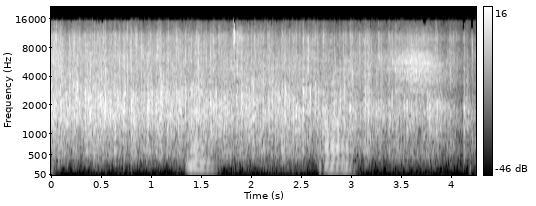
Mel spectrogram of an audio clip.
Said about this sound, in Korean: 거의 지금 몽롱한 상태로 왔지만 얼마나 기특한지 모르겠습니다. 우리 중고등 학생들에게 한번 격려의 박수를 드리겠습니다.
